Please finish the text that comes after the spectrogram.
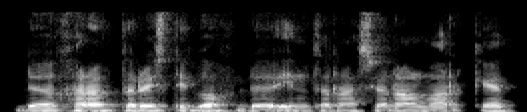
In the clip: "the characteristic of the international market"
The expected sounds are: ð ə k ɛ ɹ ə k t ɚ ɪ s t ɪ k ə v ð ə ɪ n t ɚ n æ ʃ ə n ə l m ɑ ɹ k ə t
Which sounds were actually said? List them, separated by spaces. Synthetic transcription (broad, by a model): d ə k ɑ ɹ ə k t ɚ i s t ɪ k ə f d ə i n t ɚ n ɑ s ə n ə l m ɑ ɹ k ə t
